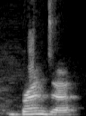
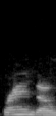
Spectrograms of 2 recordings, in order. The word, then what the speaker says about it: Brenda: time then that makes Brenda Brenda not Brando Wow pronounce the name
